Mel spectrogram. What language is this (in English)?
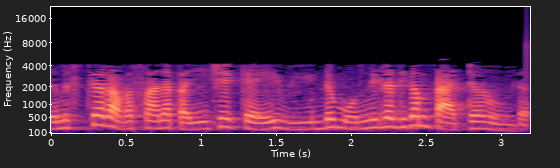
Malayalam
